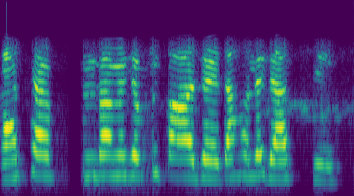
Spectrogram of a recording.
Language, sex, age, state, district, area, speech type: Bengali, female, 30-45, West Bengal, Uttar Dinajpur, urban, conversation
